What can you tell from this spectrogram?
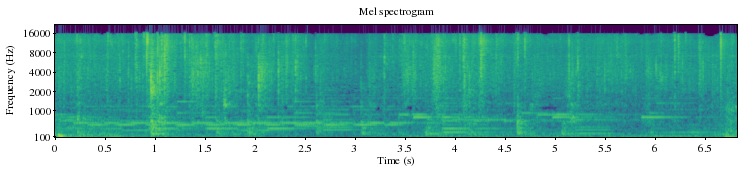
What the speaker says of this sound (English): fry the anchovies together with the other ingredients until the anchovies are done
